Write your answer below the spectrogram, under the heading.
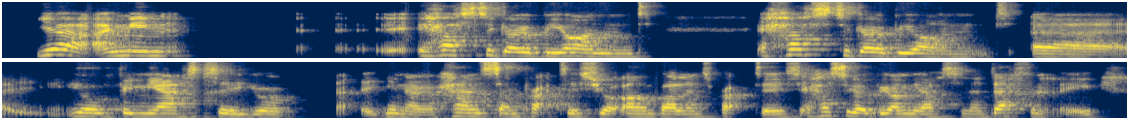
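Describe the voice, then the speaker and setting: A woman with a British accent speaks at a very even loudness, with ordinary pitch variation. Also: medium pitch for a woman, moderate pace. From UK. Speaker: yoga teacher. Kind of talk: casual interview chat.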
